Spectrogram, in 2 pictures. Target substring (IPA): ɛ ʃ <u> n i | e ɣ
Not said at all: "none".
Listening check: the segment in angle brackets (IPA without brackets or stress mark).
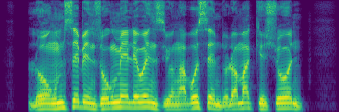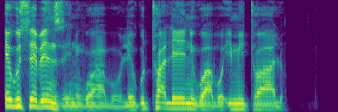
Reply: o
